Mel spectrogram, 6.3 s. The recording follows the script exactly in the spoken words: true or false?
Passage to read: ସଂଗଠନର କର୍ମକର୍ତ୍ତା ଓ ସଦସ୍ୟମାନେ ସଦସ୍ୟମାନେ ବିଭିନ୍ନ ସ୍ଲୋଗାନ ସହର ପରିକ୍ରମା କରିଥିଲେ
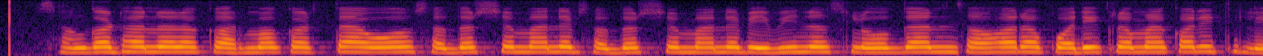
true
